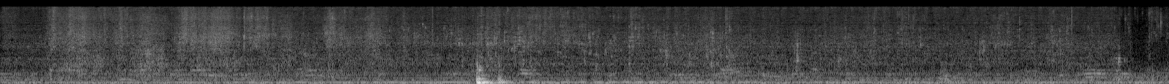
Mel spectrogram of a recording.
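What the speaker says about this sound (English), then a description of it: "always wash your rice, always" Rice is washed under a running kitchen tap, giving a steady splashing rush of water with one sharp knock of a pot or bowl midway.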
